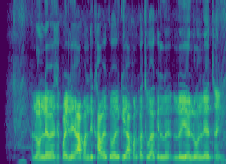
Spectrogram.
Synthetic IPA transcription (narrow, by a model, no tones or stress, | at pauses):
loːnleːʋəsepəɦɪleaːpənd̪ɪkʰaːʋekɦoekiaːpənkət̪ʰuakelieloːnleːt̪ʰəĩː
